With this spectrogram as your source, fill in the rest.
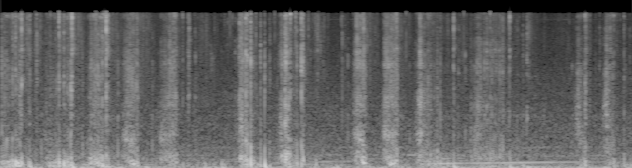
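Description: A box-cutter blade scrapes and shaves a solid, dry, rectangular light-blue bar of soap held in the hand, turning it into fluffy shavings. The clip is a run of quick, dry, crunchy and crinkly scraping strokes with bright, hissy edges over a heavier low body. A faint low steady hum sits under the strokes near the end.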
